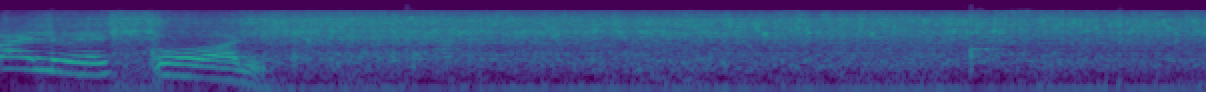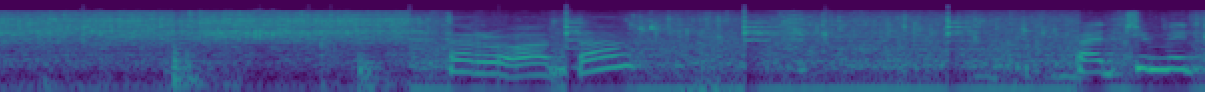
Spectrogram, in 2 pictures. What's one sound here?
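Food sizzles loudly in hot oil.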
